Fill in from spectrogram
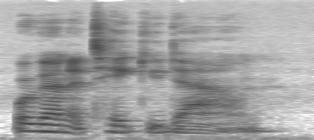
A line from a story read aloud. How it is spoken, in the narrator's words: tells him in an undertone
